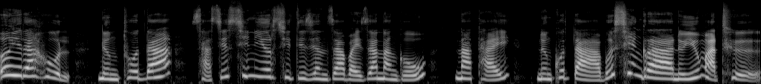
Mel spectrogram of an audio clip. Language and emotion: Bodo, happy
